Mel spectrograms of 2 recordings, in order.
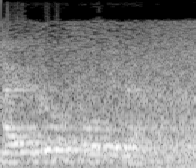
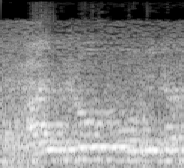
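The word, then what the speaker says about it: Hydrophobinum: दवा का नाम है हाइड्रोफोबिनम। मैं स्पेलिंग बोलता हूं, HYDRO, फिर उसके बाद PHO, P for parents, PHO, BI, ये भी वाला BINUM, हाइड्रोफोबिनम, ये दवा है। HYDRO, PHO, BINUM, हाइड्रोफोबिनम।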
